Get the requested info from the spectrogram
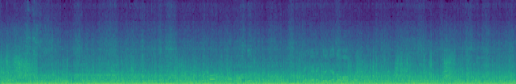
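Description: Wind rushing over the microphone of a moving road vehicle, with a steady engine hum underneath at constant speed.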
